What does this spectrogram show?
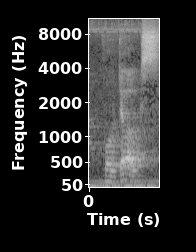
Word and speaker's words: Bordeaux: this year I actually have bordo did I pronounce that correctly Bordeaux bordo bordo there we go I have BAU actually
